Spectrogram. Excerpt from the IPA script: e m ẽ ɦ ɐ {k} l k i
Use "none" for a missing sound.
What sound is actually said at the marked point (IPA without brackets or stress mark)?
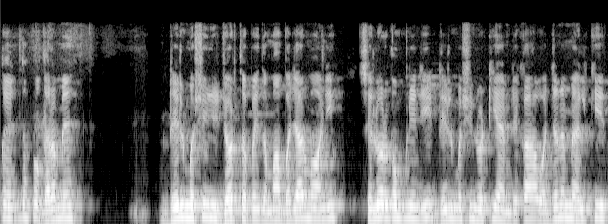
none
